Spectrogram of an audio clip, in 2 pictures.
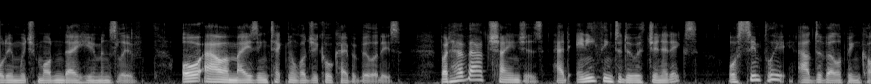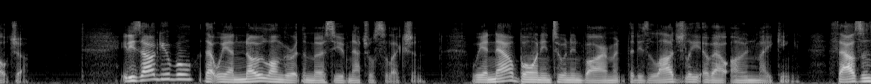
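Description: Concealed Bluetooth headset packet loss occurs at 3.39 s after "or our amazing technological", between 9.15 and 9.23 s, at 12.01 s after "no longer at the", and at 15.53 s after "an environment that is". Each time, the receiver patched the gap by repeating recent waveform, leaving the single lost packet at 15.53 s nearly hidden in the mSBC wideband sound.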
